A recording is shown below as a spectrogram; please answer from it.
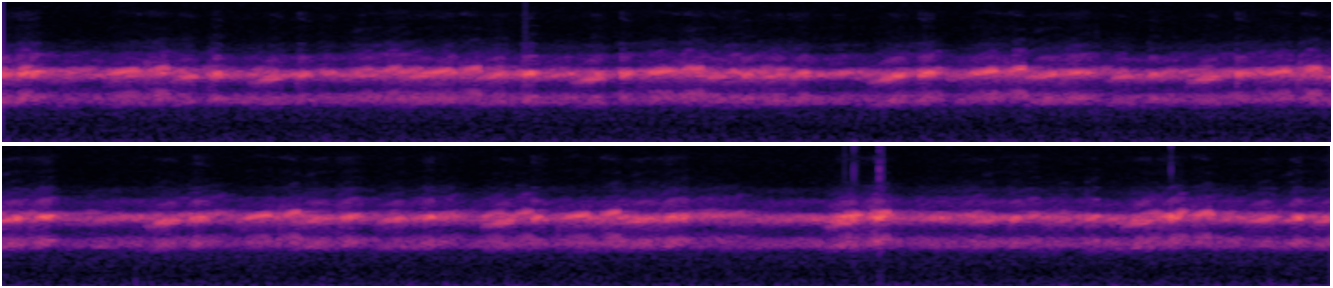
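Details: Live spring recording from a wetland full of frogs: an unbroken chorus of massed pulsing croaks at steady loudness, with a few faint clicks near the end.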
